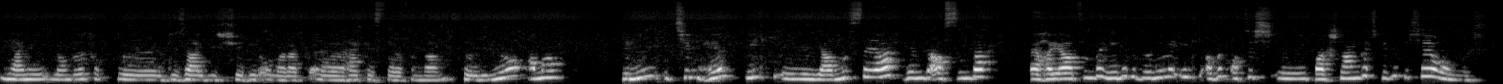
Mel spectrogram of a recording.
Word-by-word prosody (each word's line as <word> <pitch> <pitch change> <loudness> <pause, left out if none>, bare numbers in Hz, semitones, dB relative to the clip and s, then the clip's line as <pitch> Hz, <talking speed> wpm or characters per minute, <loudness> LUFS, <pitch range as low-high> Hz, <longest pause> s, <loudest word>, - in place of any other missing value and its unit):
Yani, 235 -1 0
Londra 230 +2 -5
çok, 240 -2 -10 0.2
eee, 210 -3 -4
güzel 215 -1 -3
bir 205 0 -11
şehir 210 +2 -8
olarak, 195 -3 -7
eee, 200 -4 -5
herkes 210 -1 -10
tarafından 195 +1 -7 0.2
söyleniyor 225 - +1 0.2
ama 315 +5 +2 0.6
senin 290 +10 +3
için 315 +5 -8
hem 305 +10 +5 0.2
ilk, 335 +3 -2
eee, 245 -6 0
yalnız 240 +8 +1
sayehat 360 +4 +6
hem 290 +1 +1
de 330 - +1
aslında, 285 +4 +4 0.4
eee, 240 - +8
hayatında 260 +7 +5
yeni 290 +2 +1
bir 285 - -5
döneme 305 +5 0
ilk 345 -2 -5
adım 260 +9 -2
atış, 325 +5 -9
eee, 260 -1 -3
başlangıç 280 +10 +2
gibi 290 +6 -7
bir 330 - -13
şey 375 +3 +2
olmuş. 210 - -1
255 Hz, 150 wpm, -18 LUFS, 220-315 Hz, 0.6 s, eee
